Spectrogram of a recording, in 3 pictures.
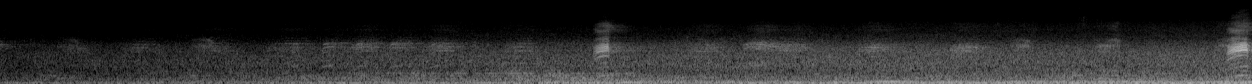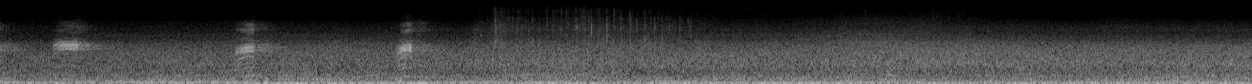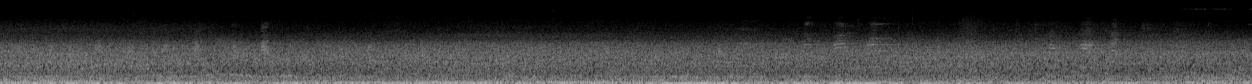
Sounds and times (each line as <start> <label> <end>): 0.0 cars everywhere 37.5
17.0 Seine river flowing 20.2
